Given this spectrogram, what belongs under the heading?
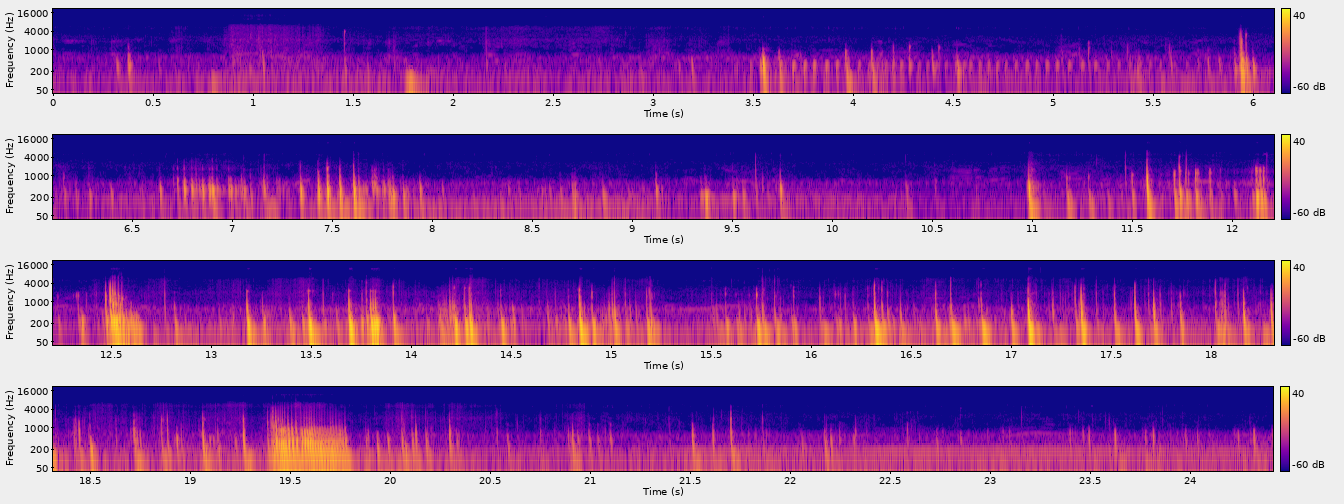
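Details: Loud, irregular gurgling and bubbling stomach growls with low rumbling tones after drinking coffee on an empty stomach: borborygmi.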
